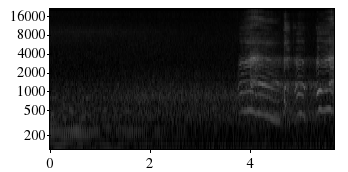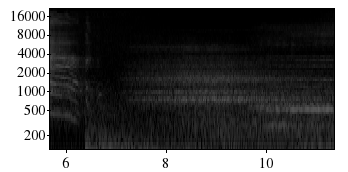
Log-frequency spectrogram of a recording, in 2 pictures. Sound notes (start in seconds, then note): 3.8 baby crying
